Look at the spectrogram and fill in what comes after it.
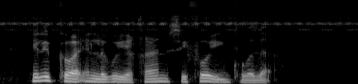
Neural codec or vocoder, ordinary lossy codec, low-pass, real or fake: vocoder, 44.1 kHz, 128 mel bands every 256 samples, BigVGAN v2; Opus, 24 kbps; 19.8 kHz; fake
